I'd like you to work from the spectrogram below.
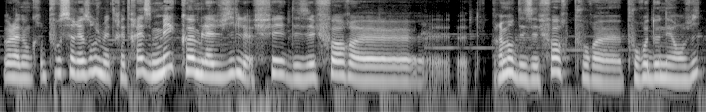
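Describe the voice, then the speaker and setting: A woman's voice: medium pitch, normal speed, dark tone, soft background music. A young woman chatting as a guest, enthusiastic and full of hesitant fillers. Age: young adult. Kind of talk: casual chat.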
